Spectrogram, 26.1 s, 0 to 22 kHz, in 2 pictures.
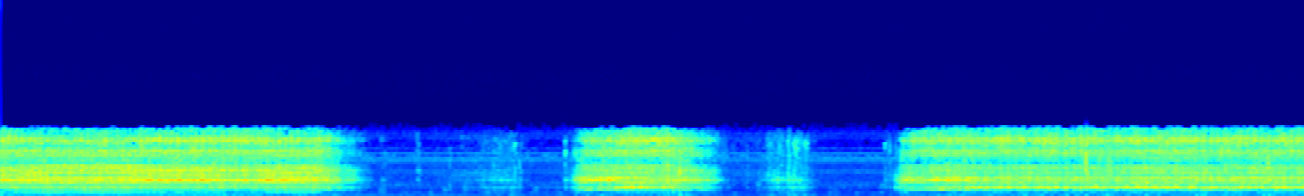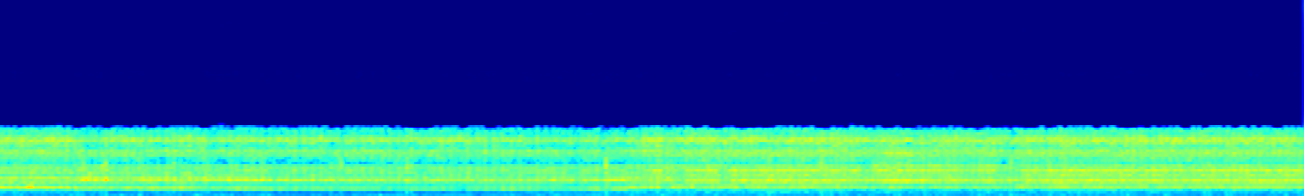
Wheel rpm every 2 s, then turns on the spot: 160, 110, 10, 70, 50, 140, 140, 130, 120, 130, 160, 160, 160.
none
